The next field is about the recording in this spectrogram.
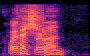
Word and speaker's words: Crestron: Crestron.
